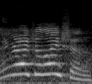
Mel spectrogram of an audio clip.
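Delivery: high, sing-song, cheery, friendly tone.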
